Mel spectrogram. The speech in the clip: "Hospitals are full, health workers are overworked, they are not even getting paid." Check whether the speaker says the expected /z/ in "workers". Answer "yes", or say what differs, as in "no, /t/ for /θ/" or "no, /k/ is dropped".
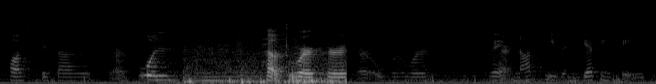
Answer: no, /s/ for /z/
